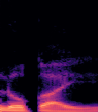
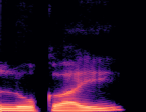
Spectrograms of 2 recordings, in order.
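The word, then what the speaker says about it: loci: यहाँ पे plural लोकाई, बाद इसे लोसी भी पढ़ते हैं लोकी भी पढ़ते हैं, तीनों हर तरह की प्रोनाउंसिएशन ठीक है, लेकिन चूंकि लोकस है तो वहाँ पे उस लिहाज से लोकाई मुझे ज़रा बेहतर लगता है।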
